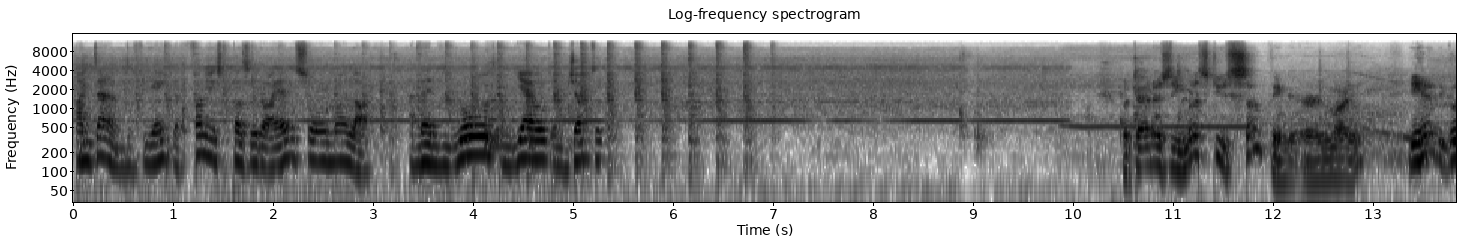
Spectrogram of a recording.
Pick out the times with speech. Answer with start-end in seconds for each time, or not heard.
0.0-5.3, 10.3-13.7.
